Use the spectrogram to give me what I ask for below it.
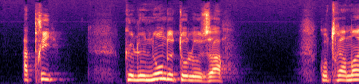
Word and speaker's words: Tolosa: voyez, c'est la clé de la prononciation et la clé du fait que même quand on écrivait T-O-L-O-S-A en latin, on devait continuer logiquement à prononcer Tolosa.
